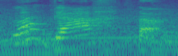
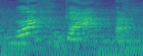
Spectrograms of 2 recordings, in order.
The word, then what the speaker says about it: lagarta: Isso aqui é uma lagarta. Mas tem muita gente que fala largata. Olha a largata, criançada! E as crianças, quem? Lagarta, tia.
